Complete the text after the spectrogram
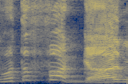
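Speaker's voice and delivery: aggrieved cry at God; indignant outrage. Retold or imitated. Cain's sacrifice rejected.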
